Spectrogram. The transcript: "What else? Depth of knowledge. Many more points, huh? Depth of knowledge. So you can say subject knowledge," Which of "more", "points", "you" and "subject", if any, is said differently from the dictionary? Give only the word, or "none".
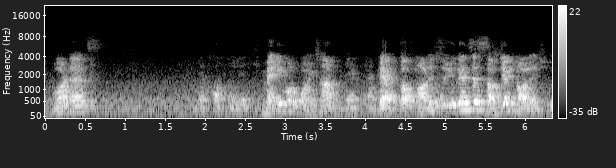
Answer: none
